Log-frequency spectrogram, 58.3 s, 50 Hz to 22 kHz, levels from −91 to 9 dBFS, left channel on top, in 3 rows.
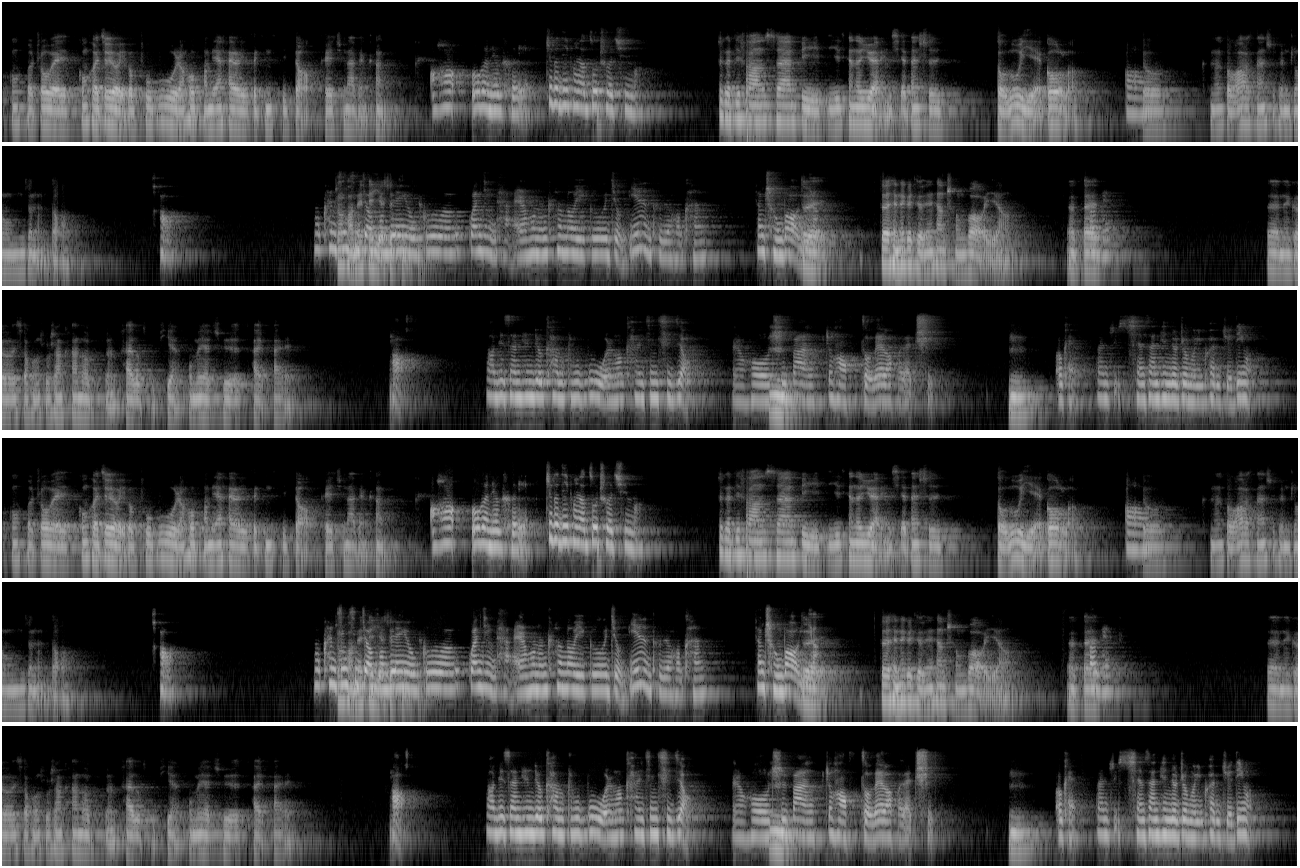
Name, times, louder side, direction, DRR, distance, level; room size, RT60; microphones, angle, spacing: voice 1, 0.1-5.8 10.8-14.1 14.9-16.2 17.1-17.4 18.1-20.5 24.5-25.2 25.4-25.6 31.4-31.8 32.6-34.6 35.4-35.9 38.4-41.0 41.4-43.2 50.4-50.8 54.0-54.4, left 1 dB, 15° left, 9 dB, 0.5 m, -29 dB
voice 2, 6.4-6.8 7.0-7.9 8.2-9.6 16.8-17.2 21.8-22.0 24.1-30.0 30.8-31.7 35.8-36.1 44.7-45.0 46.1-49.2 49.8-52.8 54.7-55.0 55.3-57.6, right 4 dB, 45° right, 13 dB, 0.4 m, -27 dB
11.5 x 7.8 x 8.7 m, 1.1 s
head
